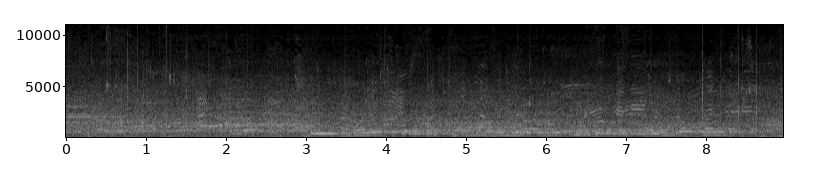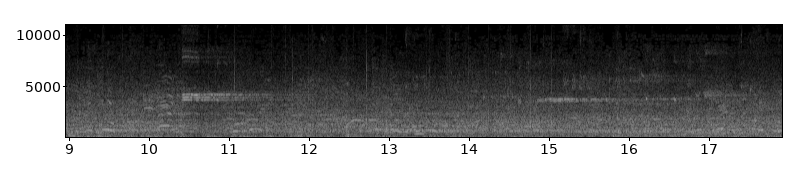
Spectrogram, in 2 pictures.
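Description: Young girls shout and call out across a large echoing gym.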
